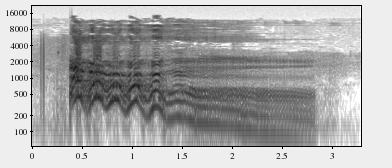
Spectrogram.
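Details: A 6-month-old male German Shepherd puppy, showing protective instincts, gives a loud, deep, drawn-out yowling bark that wavers up and down, then settles and fades.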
